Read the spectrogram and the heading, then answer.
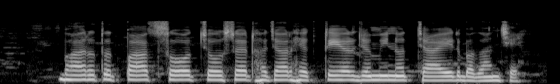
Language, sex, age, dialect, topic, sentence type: Magahi, female, 18-24, Northeastern/Surjapuri, agriculture, statement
